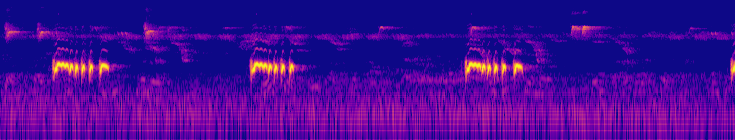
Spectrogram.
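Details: Zebra dove call used to lure birds for trapping, heard as four rhythmic bursts of quick, rolling coos, each a brief opening note followed by four or five fast pulses, spaced about two seconds apart, with soft distant chirping behind.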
